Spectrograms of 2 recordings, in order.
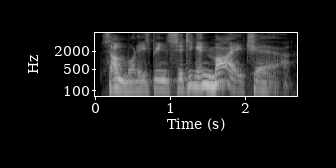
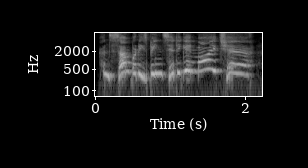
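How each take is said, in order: First: It is said in a deep, growly voice. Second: It is said in a shrill, squeaky voice.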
